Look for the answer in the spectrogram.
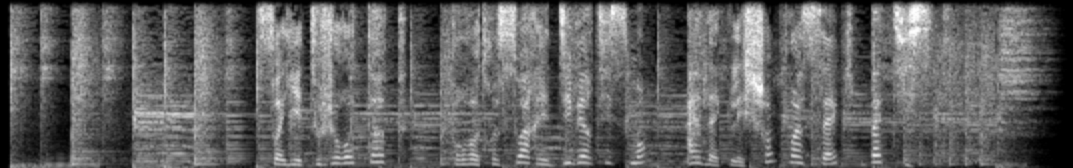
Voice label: shampoing Girly

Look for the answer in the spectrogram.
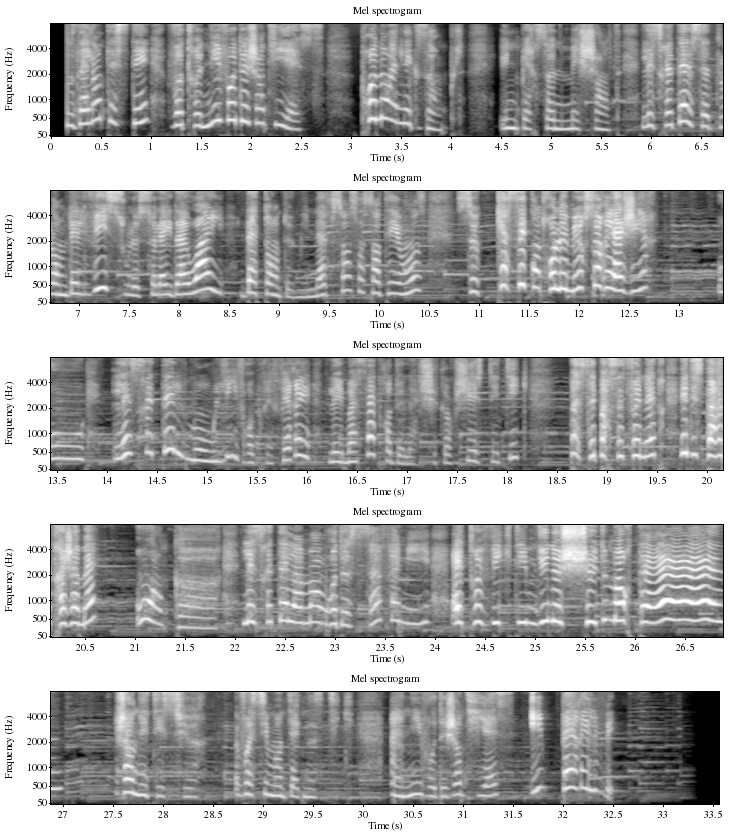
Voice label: dessin animee fillette

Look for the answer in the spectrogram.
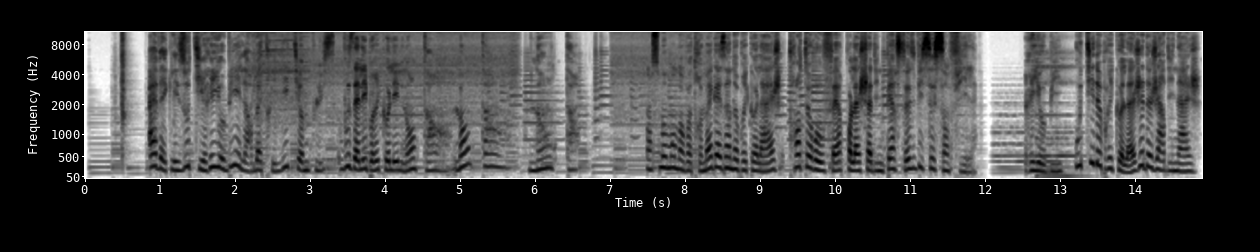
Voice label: clin d'oeil fipette, voix off comédienne; Ryobi

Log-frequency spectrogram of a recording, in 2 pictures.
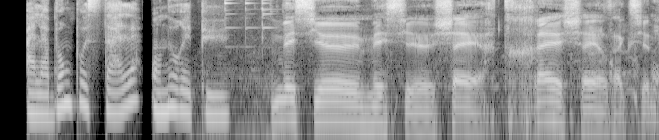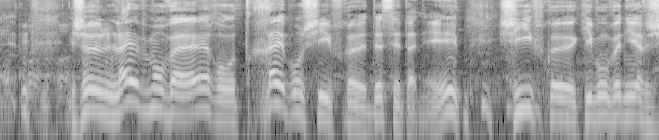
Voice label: narrative posee; Banque Postale

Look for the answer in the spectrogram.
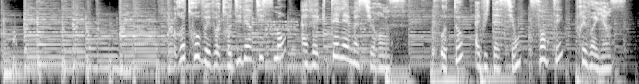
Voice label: Assurance posée claire douce; Thélem

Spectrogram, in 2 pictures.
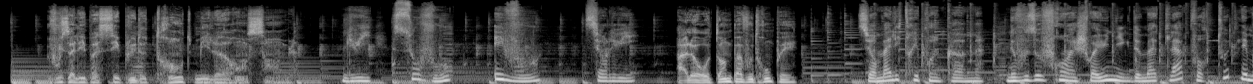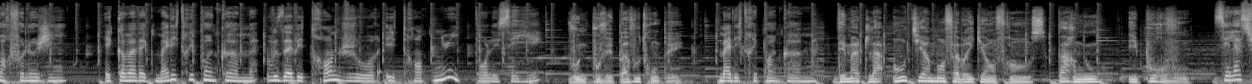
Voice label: sensuelle douce, voix off

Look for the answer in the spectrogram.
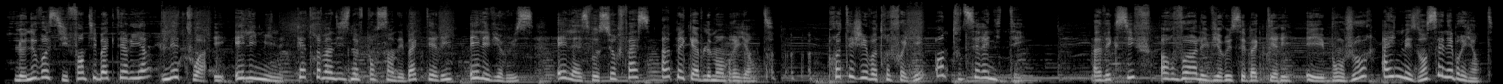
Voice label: Pub TV dedramatisante; CIF

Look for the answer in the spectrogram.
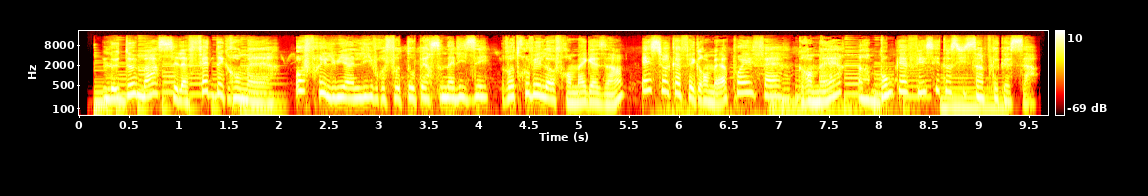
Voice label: Maman happy; Cafe G mere

